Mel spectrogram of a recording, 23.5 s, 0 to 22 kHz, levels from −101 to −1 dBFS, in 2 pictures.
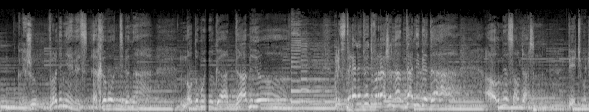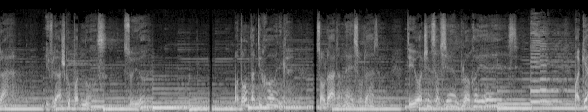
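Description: The audio suffers from clock drift between sender and receiver. The sender's clock runs roughly 5 percent slower than the receiver's. The receiver's buffer keeps draining, so it must stretch the sound to stay in step. Uneven small hiccups recur across the whole clip.

Repeated timing corrections run from 0.08 s to 23.13 s. Playback sits at about 97 percent speed. Short repeated pieces add about 0.7 s in total. All edits go the same way, unevenly spaced.

Scattered short gaps appear from 1.65 s to 18.12 s. There are around thirty of them, the longest near 70 ms, about half a second in all. A second cluster of four brief gaps, each under about 15 ms, falls between 20.26 s and 21.36 s. Each hole was patched by extending the last sound, giving brief ticks and smears. These fit late or lost packets.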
